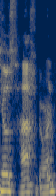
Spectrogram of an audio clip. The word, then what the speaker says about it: Joost Hagedoorn: so my name is y haor it's a Dutch name it's very hard to pronounce but it's like Joseph H for but then the Dutch version um indeed I was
